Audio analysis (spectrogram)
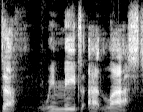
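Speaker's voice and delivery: slow, drawn-out, bellowing hulking giant yell. Game master voicing a giant who yells at the players, giant yelling. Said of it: "He yells at you".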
